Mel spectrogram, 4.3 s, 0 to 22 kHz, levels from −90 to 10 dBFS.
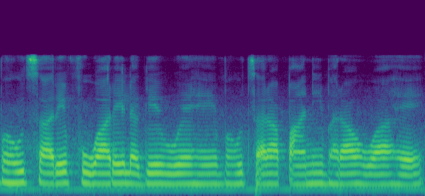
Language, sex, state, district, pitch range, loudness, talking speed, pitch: Hindi, female, Bihar, East Champaran, 175-180 Hz, -13 LUFS, 170 wpm, 175 Hz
